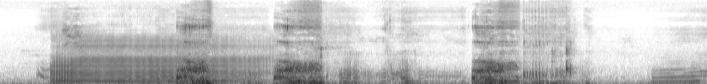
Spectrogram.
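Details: Pot-bellied pig giving a long, drawn-out harmonic grunt lasting over a second, followed by several shorter, rougher grunting bursts spaced about a second apart, then a quieter low call at the end.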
